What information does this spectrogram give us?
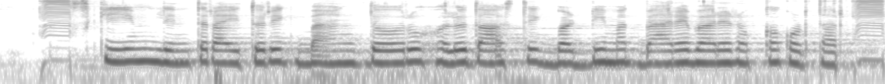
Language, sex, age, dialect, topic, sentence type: Kannada, female, 18-24, Northeastern, agriculture, statement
